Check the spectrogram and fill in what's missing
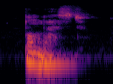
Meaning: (noun) 1. Cotton, or cotton wool 2. Cotton, or any soft, fibrous material, used as stuffing for garments; stuffing, padding
- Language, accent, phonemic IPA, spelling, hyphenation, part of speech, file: English, Southern England, /ˈbɒmbæst/, bombast, bom‧bast, noun / verb / adjective, LL-Q1860 (eng)-bombast.wav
